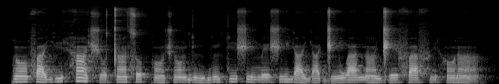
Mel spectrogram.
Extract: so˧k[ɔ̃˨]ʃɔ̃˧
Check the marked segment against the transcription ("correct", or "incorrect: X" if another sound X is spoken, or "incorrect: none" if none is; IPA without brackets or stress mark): correct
